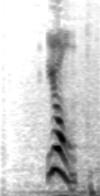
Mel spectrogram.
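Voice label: "yong4", pinyin, south, female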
